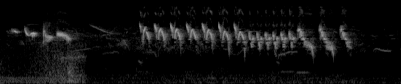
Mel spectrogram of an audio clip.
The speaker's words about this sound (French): Une citelle torche-peau, accompagnée d'un moineau friquet, se posa sur la petite plateforme. Ce joli monde se bousculait en jacassant, épaté de ce festin inespéré.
